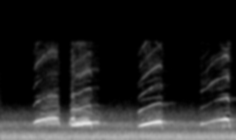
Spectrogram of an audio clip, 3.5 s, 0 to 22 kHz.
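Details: Ospreys at a Montana nest in Hellgate Canyon food calling as one gets a fish, 9 September 2013, 7:39 p.m. Sparse, thin rising whistles, about one per second, over faint background hiss.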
